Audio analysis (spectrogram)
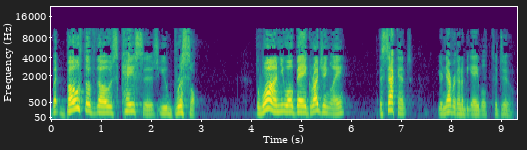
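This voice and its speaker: A man preaching a sermon, teaching with everyday examples, checking in with "Okay?" and swinging between loud emphasis and quiet asides. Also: on the high side, lively intonation, unhurried. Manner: repeats "Okay?" to check on listeners.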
